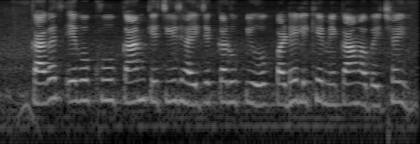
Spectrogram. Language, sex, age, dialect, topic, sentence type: Magahi, female, 25-30, Western, agriculture, statement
